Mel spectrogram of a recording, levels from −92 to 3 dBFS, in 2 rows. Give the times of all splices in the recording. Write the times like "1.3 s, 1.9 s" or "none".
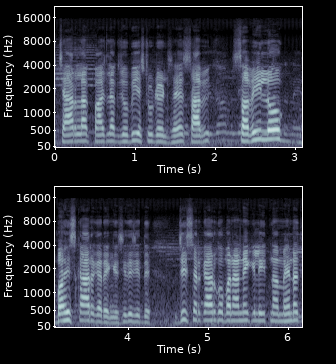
none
